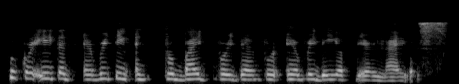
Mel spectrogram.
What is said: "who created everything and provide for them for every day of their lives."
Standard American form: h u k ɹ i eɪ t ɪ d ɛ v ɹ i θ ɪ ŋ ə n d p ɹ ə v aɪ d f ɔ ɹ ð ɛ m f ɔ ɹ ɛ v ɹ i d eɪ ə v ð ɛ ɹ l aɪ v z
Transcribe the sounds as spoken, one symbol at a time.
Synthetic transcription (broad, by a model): h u k ɹ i eɪ t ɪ d ɛ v ɹ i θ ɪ ŋ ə n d p ɹ ə v aɪ d f ɔ ɹ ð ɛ m f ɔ ɹ ɛ v ɹ i d eɪ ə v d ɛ ɹ l aɪ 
